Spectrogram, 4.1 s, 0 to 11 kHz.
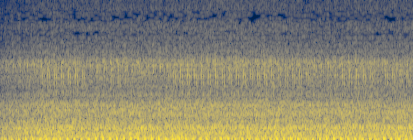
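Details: Yamaha Nouvo scooter after ISC valve fix (spring removed, error code 37 gone): steady, even single-cylinder idle with a smooth regular pulse and no knocks or misses; normal idle.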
